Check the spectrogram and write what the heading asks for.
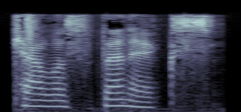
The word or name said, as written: calisthenical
